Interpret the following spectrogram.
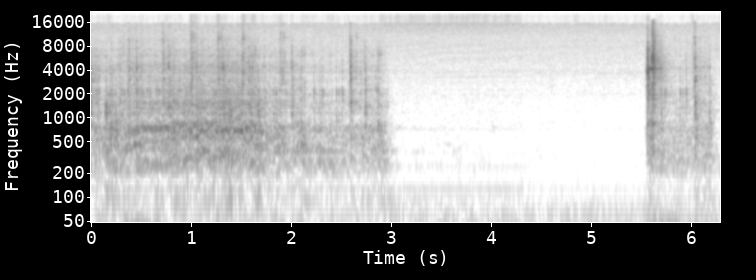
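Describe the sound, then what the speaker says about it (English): A domestic sewing machine back stitching on a bodice runs in a fast mechanical whir for about three seconds, then stops into near silence before a short rattling burst of the mechanism near the end. "I'm going to stitch down to my large circle, and I'm going to back stitch"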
